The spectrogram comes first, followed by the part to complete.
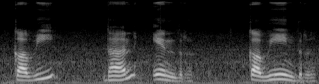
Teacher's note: ह्रस्व ई है जो दूसरे ह्रस्व ई के साथ मिलकर दीर्घ हो जाती है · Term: दीर्घ ई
